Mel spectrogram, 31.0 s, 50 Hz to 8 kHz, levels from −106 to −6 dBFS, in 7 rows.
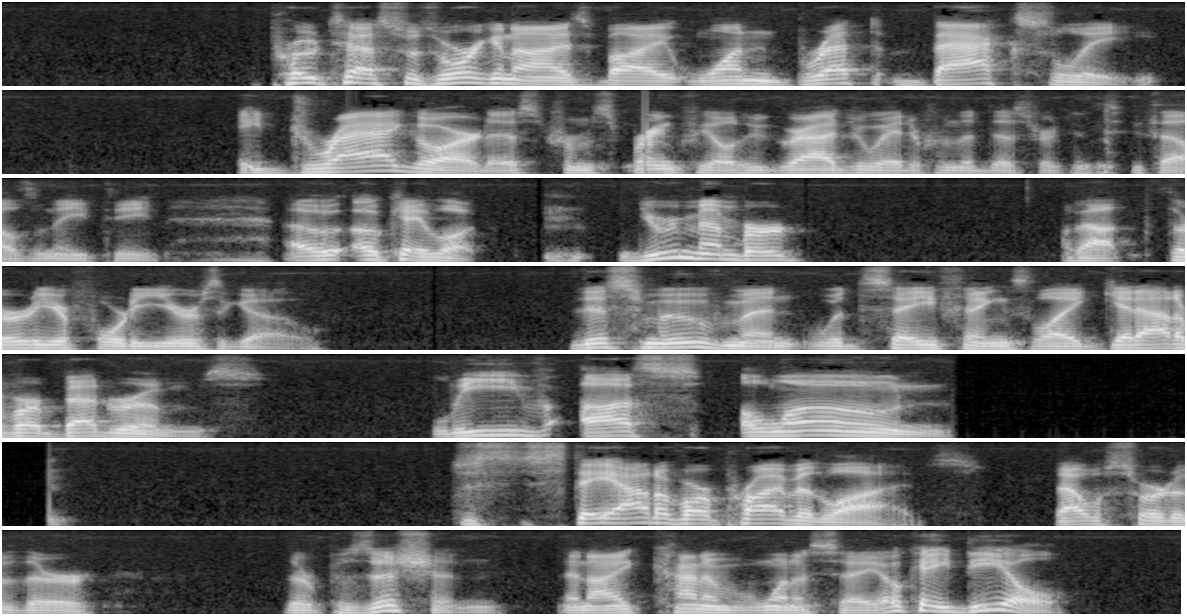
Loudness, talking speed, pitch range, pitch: -22 LUFS, 130 wpm, 100-140 Hz, 115 Hz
